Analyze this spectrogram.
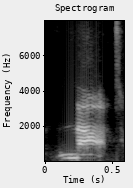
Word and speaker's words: knot: So notice that Philadelphia has 2 PHs that say the sound of Phillies, and then we have knot hole that makes the N sound but is spelled with a KN.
